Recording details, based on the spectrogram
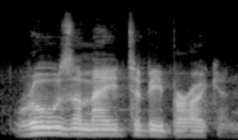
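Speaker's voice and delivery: very quiet, low, soft, conspiratorial aside. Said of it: "very quietly say to us".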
